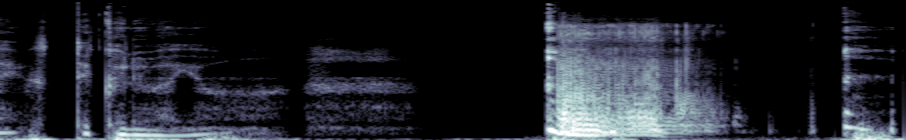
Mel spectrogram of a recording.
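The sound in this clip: A fart comes as one loud, rough, blaring burst in the middle, surrounded by soft, breathy whispered vocal sounds before and after.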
